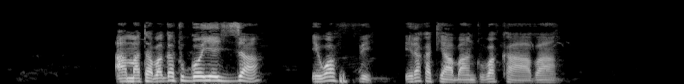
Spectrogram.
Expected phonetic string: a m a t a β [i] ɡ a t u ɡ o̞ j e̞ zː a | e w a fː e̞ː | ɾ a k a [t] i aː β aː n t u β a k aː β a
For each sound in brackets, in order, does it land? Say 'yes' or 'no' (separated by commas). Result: no, yes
